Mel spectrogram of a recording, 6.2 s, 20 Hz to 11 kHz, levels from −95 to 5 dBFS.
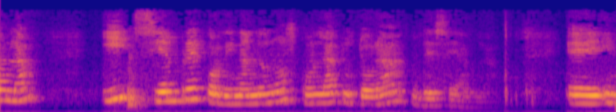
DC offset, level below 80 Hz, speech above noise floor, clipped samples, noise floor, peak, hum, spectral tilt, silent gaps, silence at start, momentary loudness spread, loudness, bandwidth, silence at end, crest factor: under 0.1%; -82 dBFS; 33 dB; under 0.1%; -59 dBFS; -10 dBFS; none; -3.5 dB/octave; none; 0 s; 14 LU; -27 LUFS; 8.8 kHz; 0 s; 18 dB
